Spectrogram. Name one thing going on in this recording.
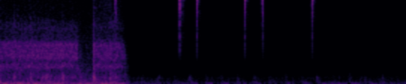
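Soft menu clicks tick several times.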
